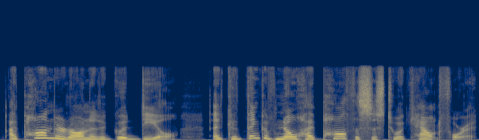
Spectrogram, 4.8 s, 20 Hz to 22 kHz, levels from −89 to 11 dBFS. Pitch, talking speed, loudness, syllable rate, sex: 255 Hz, 215 wpm, -18 LUFS, 5.4 syllables/s, female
